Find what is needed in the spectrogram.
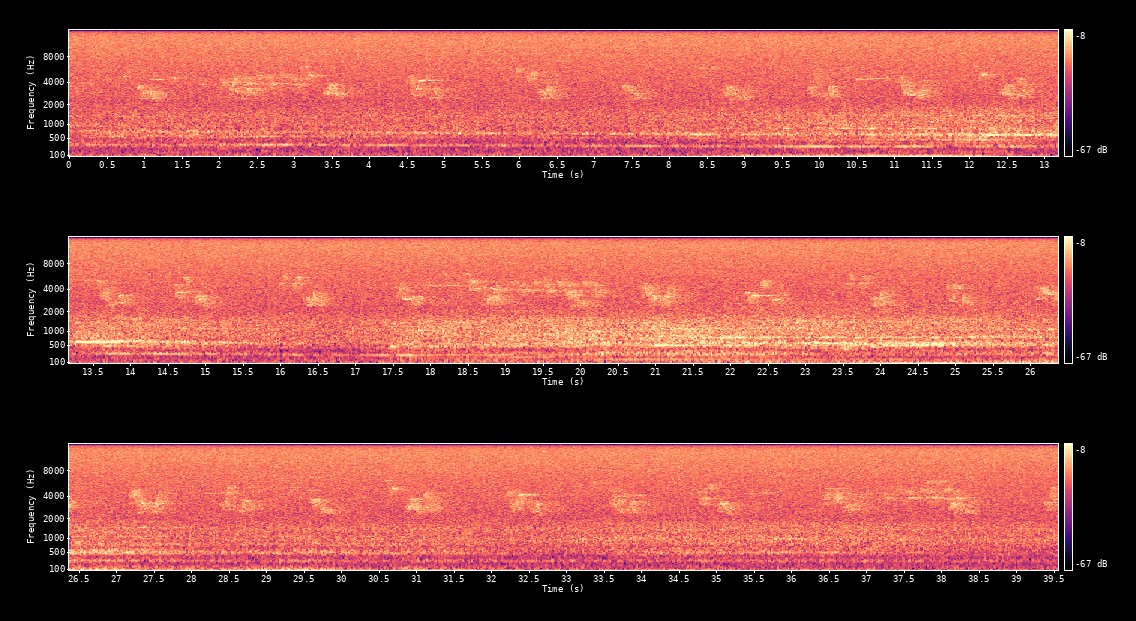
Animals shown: Red-eyed Vireo (Vireo olivaceus), Ovenbird (Seiurus aurocapilla)

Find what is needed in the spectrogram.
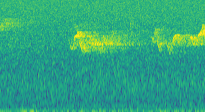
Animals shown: Red-eyed Vireo (Vireo olivaceus)

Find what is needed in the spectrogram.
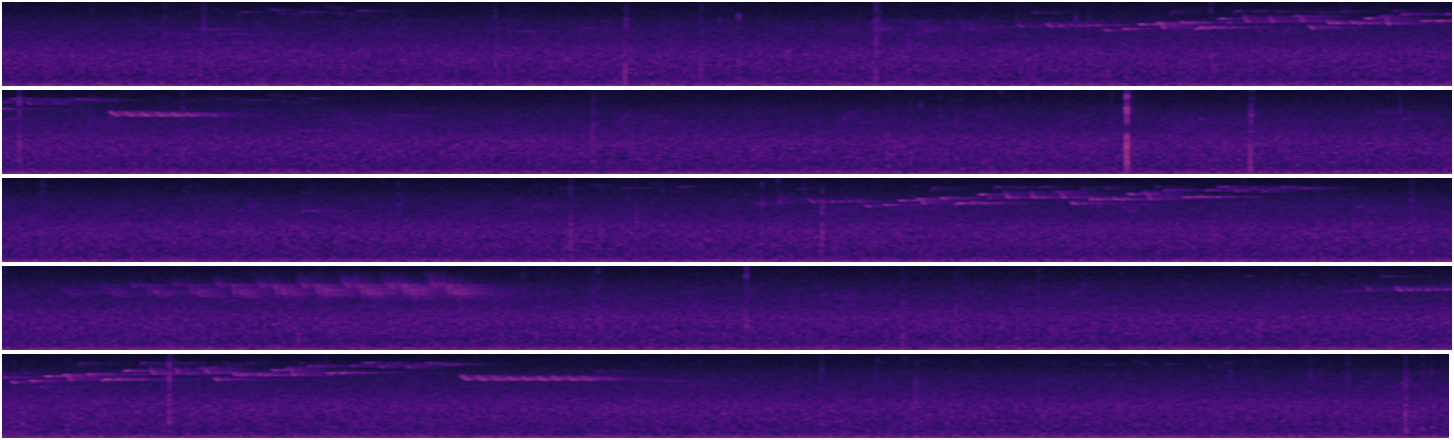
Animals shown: Ovenbird (Seiurus aurocapilla), Blackburnian Warbler (Setophaga fusca), Winter Wren (Troglodytes hiemalis)

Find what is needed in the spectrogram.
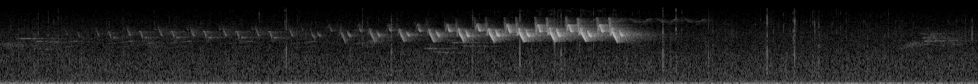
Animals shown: Ovenbird (Seiurus aurocapilla), Red-breasted Nuthatch (Sitta canadensis), Black-and-white Warbler (Mniotilta varia), Wood Thrush (Hylocichla mustelina)

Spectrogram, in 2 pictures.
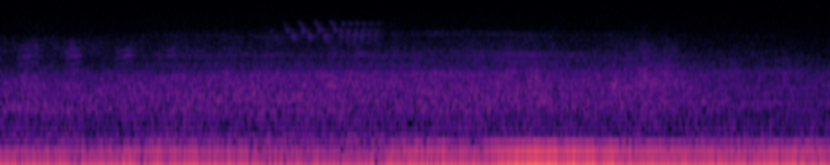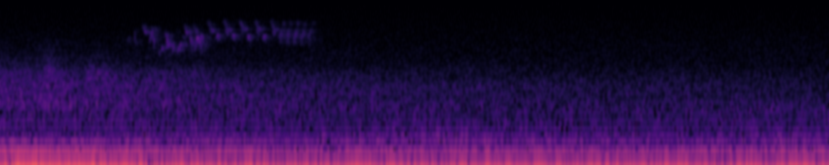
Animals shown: Nashville Warbler (Leiothlypis ruficapilla), Canada Warbler (Cardellina canadensis), Red-breasted Nuthatch (Sitta canadensis)

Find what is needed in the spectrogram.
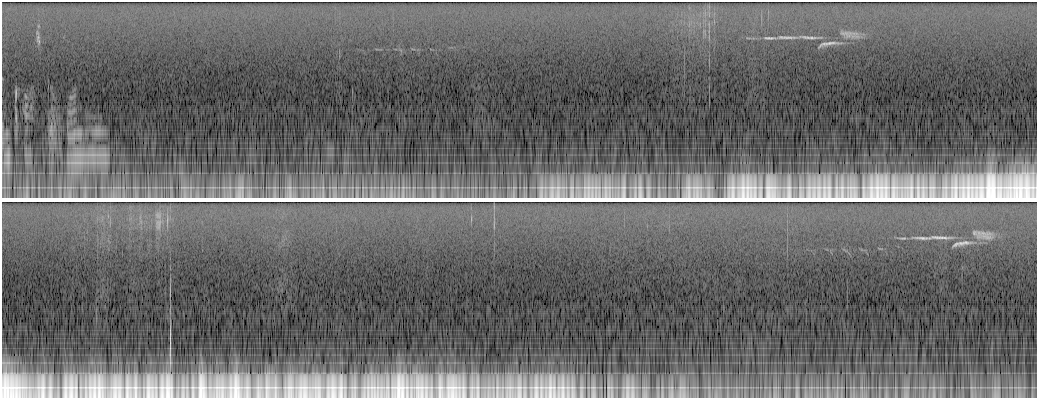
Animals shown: Yellow-rumped Warbler (Setophaga coronata), Black-throated Green Warbler (Setophaga virens)

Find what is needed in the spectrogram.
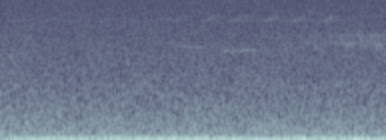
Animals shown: Black-and-white Warbler (Mniotilta varia), Ovenbird (Seiurus aurocapilla), Black-capped Chickadee (Poecile atricapillus)

